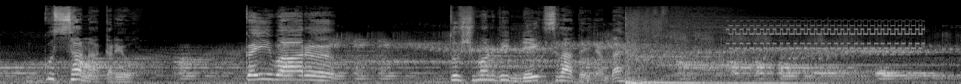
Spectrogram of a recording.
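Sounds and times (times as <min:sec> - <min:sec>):
speech: 0:00.5 - 0:01.5, 0:02.5 - 0:06.5
telephone ringing: 0:07.3 - 0:09.5.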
